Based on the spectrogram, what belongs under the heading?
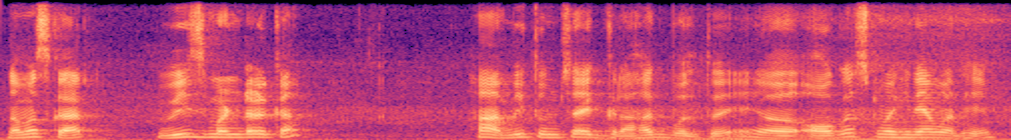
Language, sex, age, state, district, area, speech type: Marathi, male, 30-45, Maharashtra, Palghar, rural, spontaneous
